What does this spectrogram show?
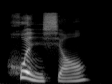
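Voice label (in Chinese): "混淆", Chinese; HSK6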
